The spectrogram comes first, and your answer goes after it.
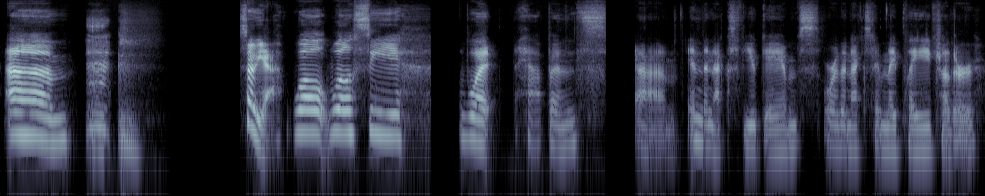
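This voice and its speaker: Bright-voiced woman co-host. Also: mid-range voice, slow, no room sound, poor audio. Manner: agreeable, leads segments. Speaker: podcast co-host. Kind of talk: casual sports chat.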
